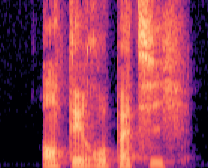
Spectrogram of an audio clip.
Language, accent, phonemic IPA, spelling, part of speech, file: French, France, /ɑ̃.te.ʁɔ.pa.ti/, entéropathie, noun, LL-Q150 (fra)-entéropathie.wav
- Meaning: enteropathy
